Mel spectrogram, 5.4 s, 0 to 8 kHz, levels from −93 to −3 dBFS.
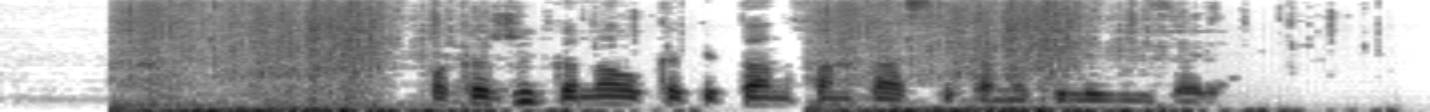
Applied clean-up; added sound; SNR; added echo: classical method spectral subtraction.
